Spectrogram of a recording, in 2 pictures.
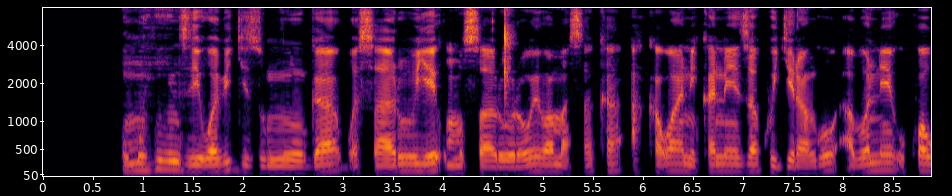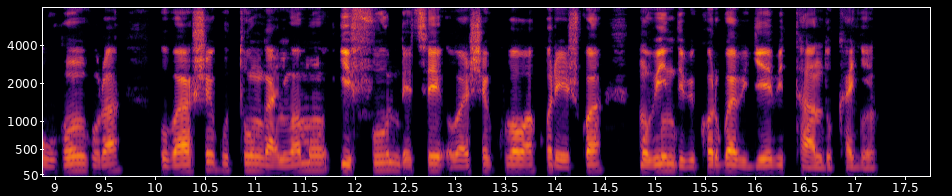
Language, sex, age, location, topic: Kinyarwanda, male, 18-24, Huye, agriculture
